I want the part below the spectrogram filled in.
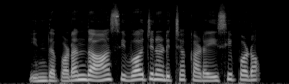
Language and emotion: Tamil, sad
